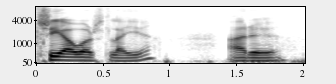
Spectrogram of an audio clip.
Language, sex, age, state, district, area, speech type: Bodo, male, 18-30, Assam, Udalguri, urban, spontaneous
